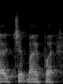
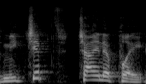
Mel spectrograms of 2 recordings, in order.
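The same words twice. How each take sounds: First: Said in the usual way. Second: Light Cockney, higher on China plate; a light Cockney accent; Cockney quote. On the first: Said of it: "He doesn't say". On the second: Retold or imitated. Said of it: "He says".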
